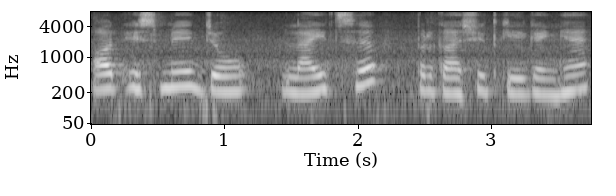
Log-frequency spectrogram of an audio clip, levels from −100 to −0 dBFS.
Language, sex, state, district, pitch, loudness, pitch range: Hindi, female, Bihar, Purnia, 220 Hz, -23 LUFS, 200-240 Hz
